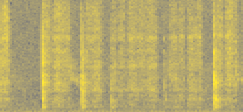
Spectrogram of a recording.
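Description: A marker writes a label on a wooden cabinet panel for overhead van cabinets, heard as three short, sharp scratchy strokes close by in a quiet room.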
